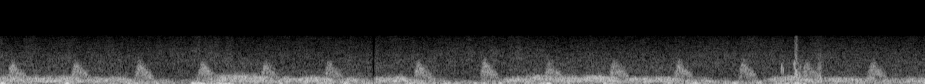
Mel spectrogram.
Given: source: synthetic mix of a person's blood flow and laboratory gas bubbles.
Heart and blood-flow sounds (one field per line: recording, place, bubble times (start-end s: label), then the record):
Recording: Doppler ultrasound of blood flow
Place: subclavian vein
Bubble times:
7.80-7.85 s: bubbles
7.93-8.02 s: bubbles
8.15-8.24 s: bubbles
From the record:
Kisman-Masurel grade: 212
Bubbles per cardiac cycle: several, 3 to 8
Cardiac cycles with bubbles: 1 to 10%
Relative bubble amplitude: moderate (0.250 to 0.450)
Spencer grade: 1 (occasional bubble signal discernible with the cardiac motion signal, with majority of cardiac periods free of bubbles)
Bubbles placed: anywhere in the cardiac cycle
